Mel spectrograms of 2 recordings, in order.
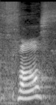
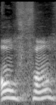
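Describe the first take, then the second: First: The first syllable is left out. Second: Both syllables are said. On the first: "on a avalé la première syllabe" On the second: "à la place de dire enfin"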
